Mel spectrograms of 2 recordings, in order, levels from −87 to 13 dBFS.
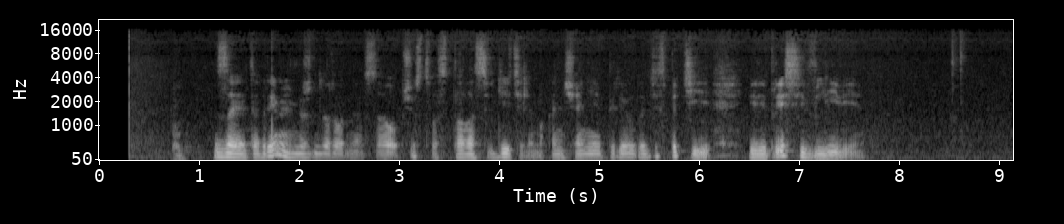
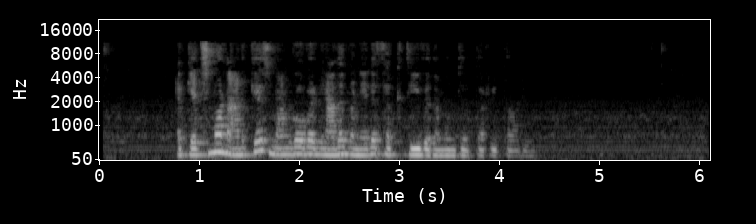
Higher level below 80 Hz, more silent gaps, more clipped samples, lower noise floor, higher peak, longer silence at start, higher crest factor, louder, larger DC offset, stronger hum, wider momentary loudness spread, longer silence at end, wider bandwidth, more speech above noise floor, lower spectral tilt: first, -54 dBFS vs -60 dBFS; neither; neither; second, -55 dBFS vs -60 dBFS; first, -4 dBFS vs -8 dBFS; second, 0.3 s vs 0.8 s; about the same, 22 dB vs 18 dB; about the same, -25 LUFS vs -24 LUFS; neither; neither; first, 20 LU vs 16 LU; second, 0.5 s vs 1.85 s; first, 16.5 kHz vs 11.5 kHz; second, 31 dB vs 36 dB; second, -5.5 dB/octave vs -7 dB/octave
